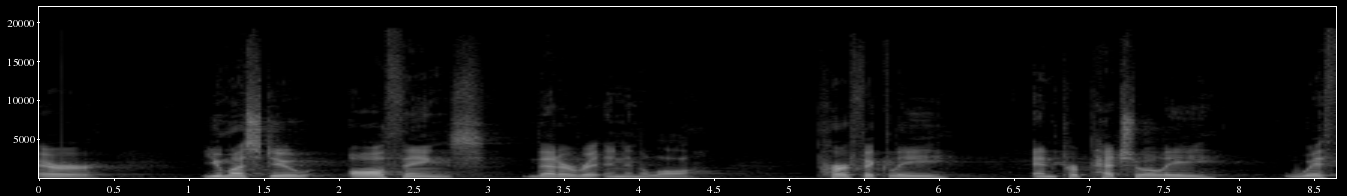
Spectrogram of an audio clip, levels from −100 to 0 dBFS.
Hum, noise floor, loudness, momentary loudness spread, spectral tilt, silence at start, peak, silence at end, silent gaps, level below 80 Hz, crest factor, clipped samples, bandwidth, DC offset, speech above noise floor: none; -86 dBFS; -47 LUFS; 14 LU; -4.5 dB/octave; 0 s; -26 dBFS; 0 s; none; under -90 dBFS; 24 dB; under 0.1%; 18 kHz; under 0.1%; 39 dB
